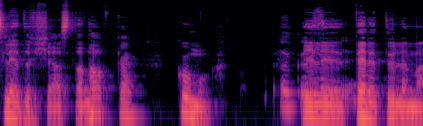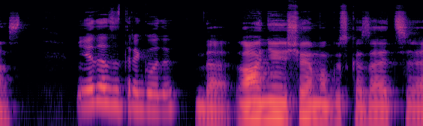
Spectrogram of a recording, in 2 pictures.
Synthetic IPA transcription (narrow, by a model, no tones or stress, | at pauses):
sʲlʲed̪ʊjʉɕːɪjəɐst̪ɐnofkə | kumʊ | kilʲɪt̪eɾʲɪt̪ulʲɪmas | ɛt̪əzɐt̪ɾʲɪɡod̪ə | d̪aanʲejɪɕːojamɐɡuskɐzatʲ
